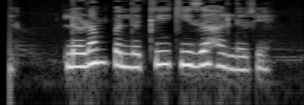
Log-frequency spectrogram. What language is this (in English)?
Pashto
